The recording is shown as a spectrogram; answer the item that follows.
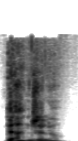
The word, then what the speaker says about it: d'Angelo: Wie spricht man Italienisch aus dann? – De Angelo. – De Angelo. – So muss man das sagen.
